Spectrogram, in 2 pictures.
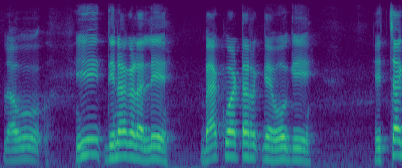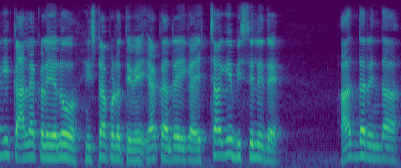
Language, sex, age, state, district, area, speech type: Kannada, male, 18-30, Karnataka, Mysore, rural, spontaneous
